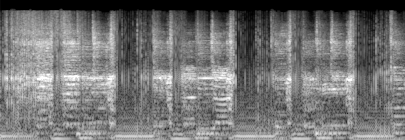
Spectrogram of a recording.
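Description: Cumbia band playing: a steady bass line and percussion under keyboards and guitar, a continuous loud mix with a regular beat.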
